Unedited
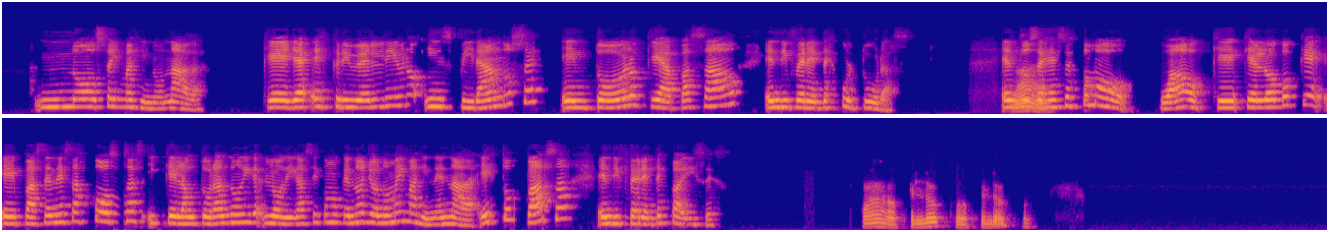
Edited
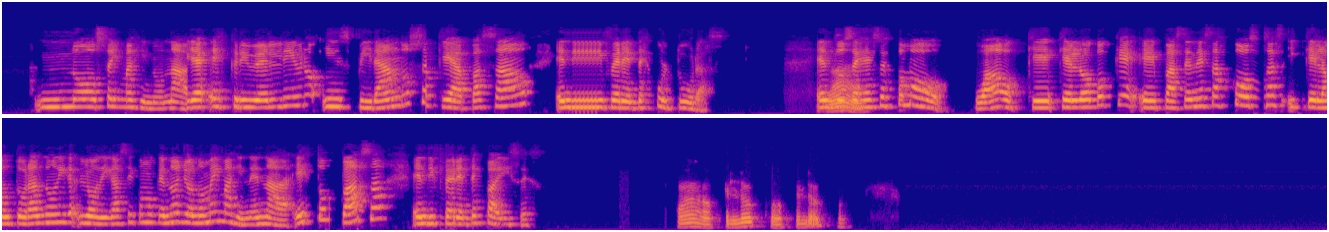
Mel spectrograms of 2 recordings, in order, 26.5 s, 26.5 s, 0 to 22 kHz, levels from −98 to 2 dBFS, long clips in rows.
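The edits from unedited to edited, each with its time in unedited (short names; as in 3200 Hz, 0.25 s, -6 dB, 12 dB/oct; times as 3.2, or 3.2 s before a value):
1.85–2.87 cut
5.26–6.33 cut
7.79 stutter 0.04 s, 7 plays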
